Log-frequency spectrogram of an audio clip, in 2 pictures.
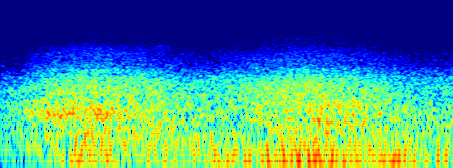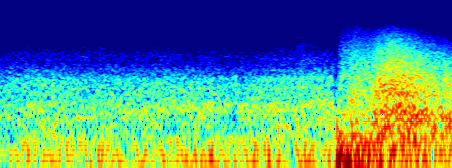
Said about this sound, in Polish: To nie szum morza, tak huczy w środku wulkan i grzmi.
